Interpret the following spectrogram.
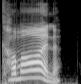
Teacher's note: Disbelief goes down then up.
